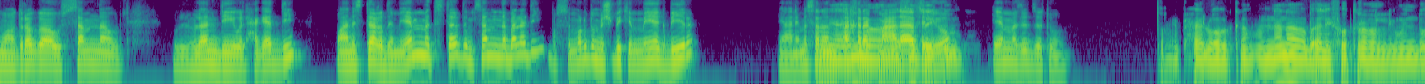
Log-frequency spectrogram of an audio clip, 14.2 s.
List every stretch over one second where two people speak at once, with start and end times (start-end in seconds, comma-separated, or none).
8.2-9.6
